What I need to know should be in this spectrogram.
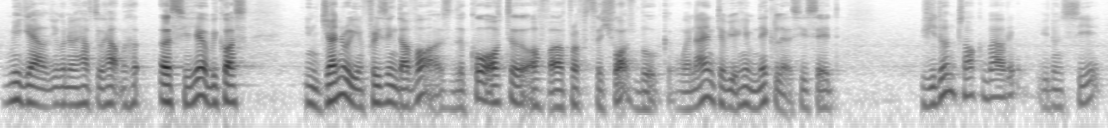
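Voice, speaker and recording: Male panel moderator, probing, long-winded questions, mid pitch. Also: fairly quick, vocal fry, a little mellow. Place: conference panel stage.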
